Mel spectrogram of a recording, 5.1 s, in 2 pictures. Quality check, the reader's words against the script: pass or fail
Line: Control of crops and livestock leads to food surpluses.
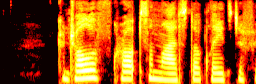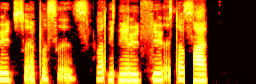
fail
